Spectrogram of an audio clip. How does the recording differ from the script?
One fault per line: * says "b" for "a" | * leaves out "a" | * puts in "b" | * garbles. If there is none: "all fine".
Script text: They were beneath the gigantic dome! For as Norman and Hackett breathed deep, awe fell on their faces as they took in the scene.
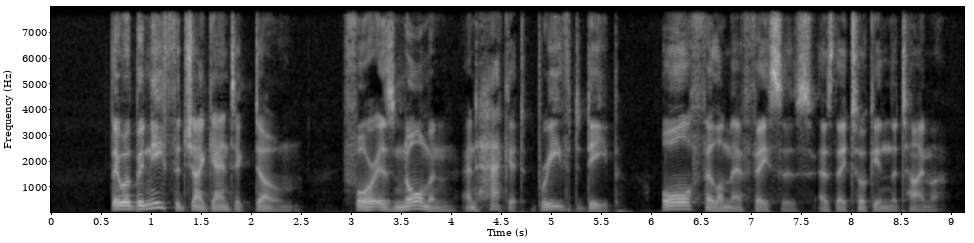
* says "timer" for "scene"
